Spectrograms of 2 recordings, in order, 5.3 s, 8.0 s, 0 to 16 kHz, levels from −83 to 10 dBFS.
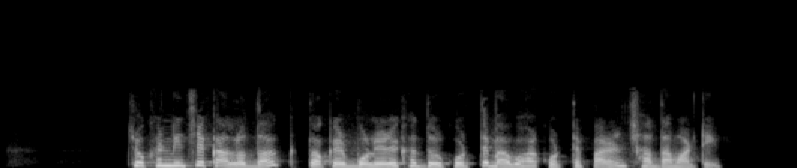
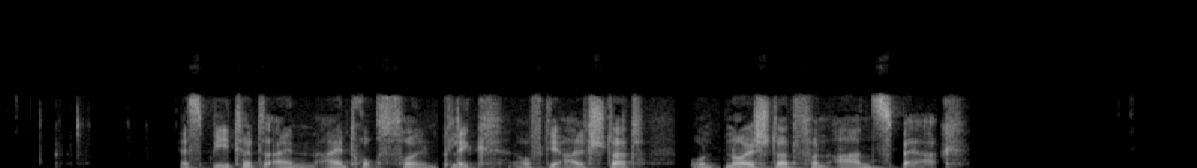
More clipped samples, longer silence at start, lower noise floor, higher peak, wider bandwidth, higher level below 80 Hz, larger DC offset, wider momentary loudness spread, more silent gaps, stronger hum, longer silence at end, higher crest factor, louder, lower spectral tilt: neither; second, 0.85 s vs 1.2 s; second, -77 dBFS vs under -90 dBFS; first, -2 dBFS vs -8 dBFS; second, 7 kHz vs 10.5 kHz; first, -60 dBFS vs -70 dBFS; neither; second, 6 LU vs 14 LU; second, none vs 4.52-4.59 s; neither; second, 0.55 s vs 1.55 s; second, 14 dB vs 24 dB; first, -15 LUFS vs -28 LUFS; first, -7 dB/octave vs -2 dB/octave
